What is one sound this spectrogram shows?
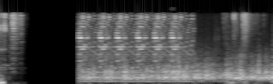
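Coins jingle as a ball collects them.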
